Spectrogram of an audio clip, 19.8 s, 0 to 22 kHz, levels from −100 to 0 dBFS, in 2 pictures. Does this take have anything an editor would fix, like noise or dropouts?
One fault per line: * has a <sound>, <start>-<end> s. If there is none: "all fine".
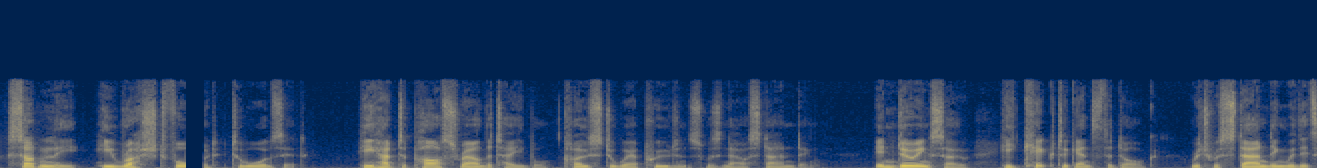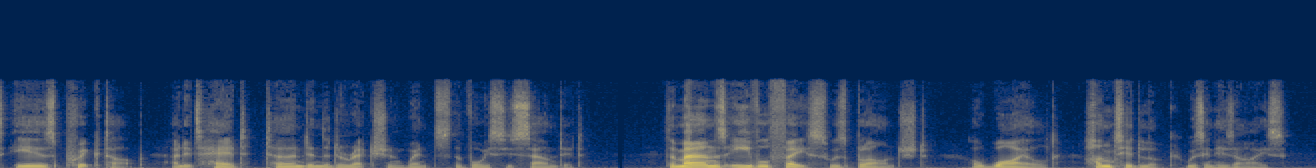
* has a dropout, 1.4-1.5 s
